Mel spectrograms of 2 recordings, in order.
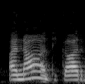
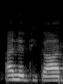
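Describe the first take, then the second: First: अनाधिकार with a stretched "naa"; wrong long vowel. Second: अनधिकार with a short "na"; correct short vowel. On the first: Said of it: "अनाधिकार नहीं". (अनाधिकार में "ना" लंबा) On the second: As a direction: say अनधिकार as "a-na-dhikaar". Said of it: "अनधिकार होता है". (अनधिकार में "न" छोटा) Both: Shown as a demonstration.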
